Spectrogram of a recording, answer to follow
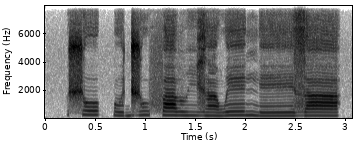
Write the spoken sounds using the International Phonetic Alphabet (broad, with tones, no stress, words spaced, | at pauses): ʃoː˦k͡pʊ˨d͡ʒu˦fa˦ βi˨ɣã˨weː˦ ŋeː˨˦za˦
